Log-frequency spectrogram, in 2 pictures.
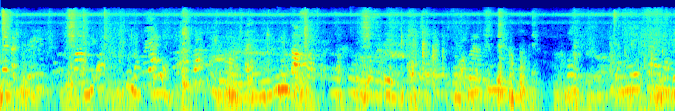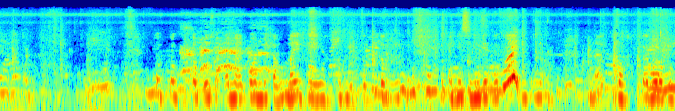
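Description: Several women talk quietly nearby.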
